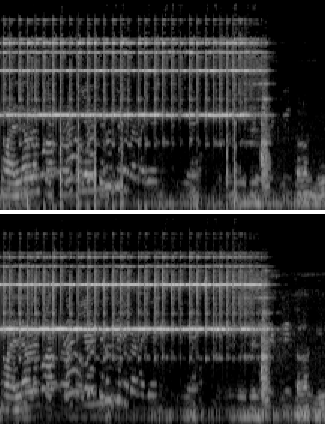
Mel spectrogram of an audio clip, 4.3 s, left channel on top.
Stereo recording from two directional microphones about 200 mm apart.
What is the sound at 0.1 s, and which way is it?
Jingle bell, 35° left (ahead or behind).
